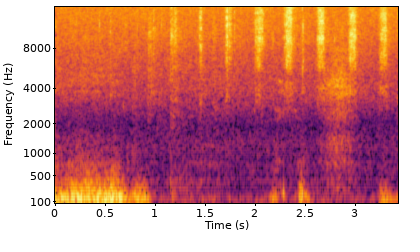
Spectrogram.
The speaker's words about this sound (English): The rain comes.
